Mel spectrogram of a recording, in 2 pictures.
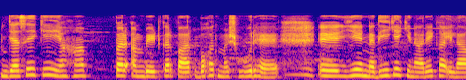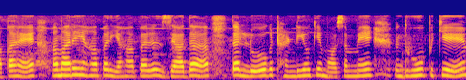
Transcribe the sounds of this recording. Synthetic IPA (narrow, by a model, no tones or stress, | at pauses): d͡ʒɛːsekijɐɦã | pɐɾɐ̃mbeːʈʰkɐɾpaːɾkbɐɦʊt̪mɐʃɦuːɾɦɛː | jenɐd̪ikekɪnaːɾekaɪlaːqaɦɛːhɐmaːɾejɐɦãpɐɾjɐɦãpɐɾzjaːd̪at̪ɐɾloːɡʈʰɐ̃ɳɖijõkemɔːsəmːẽd̪ʱuːpke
